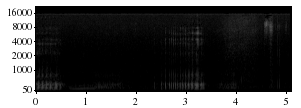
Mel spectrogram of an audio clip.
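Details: An English bulldog wearing a cone on its head snores loudly, with deep, rattling breaths.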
